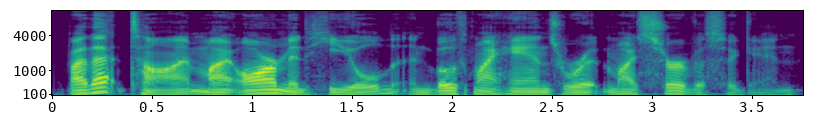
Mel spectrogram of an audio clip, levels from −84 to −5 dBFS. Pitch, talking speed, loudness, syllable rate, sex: 95 Hz, 255 wpm, -19 LUFS, 5.8 syllables/s, male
